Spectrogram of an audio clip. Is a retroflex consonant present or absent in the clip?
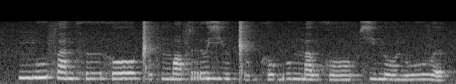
absent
